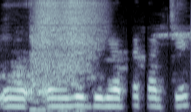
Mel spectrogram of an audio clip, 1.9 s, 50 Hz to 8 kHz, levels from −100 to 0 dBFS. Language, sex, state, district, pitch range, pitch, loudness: Marathi, female, Maharashtra, Pune, 215-230 Hz, 220 Hz, -19 LUFS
